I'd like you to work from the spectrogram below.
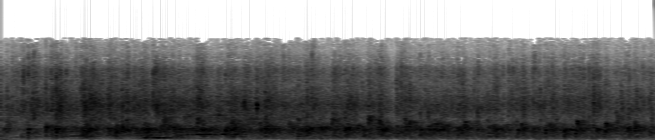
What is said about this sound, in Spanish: Un aplauso al Señor, que Él es bueno.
